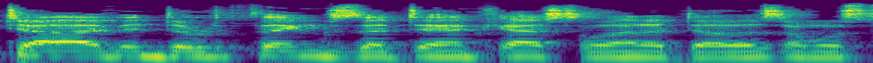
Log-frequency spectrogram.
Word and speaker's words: Castellaneta: Well, Dan Castellaneta is have butchered his name. Sorry. – No, you got it. – Okay. – Yeah, Dan Castellaneta is like he's a voice actor with an elastic voice.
